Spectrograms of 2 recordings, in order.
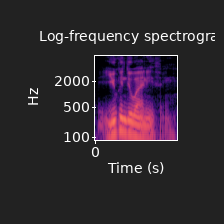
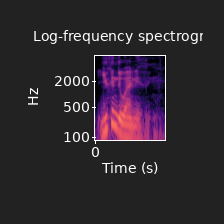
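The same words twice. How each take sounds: The two takes are said the same way.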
